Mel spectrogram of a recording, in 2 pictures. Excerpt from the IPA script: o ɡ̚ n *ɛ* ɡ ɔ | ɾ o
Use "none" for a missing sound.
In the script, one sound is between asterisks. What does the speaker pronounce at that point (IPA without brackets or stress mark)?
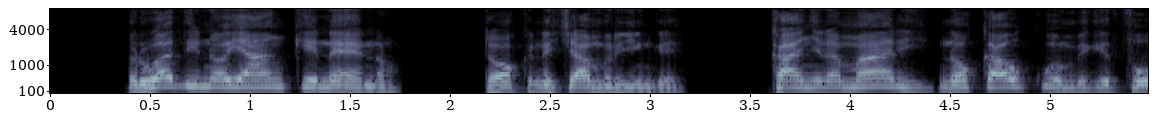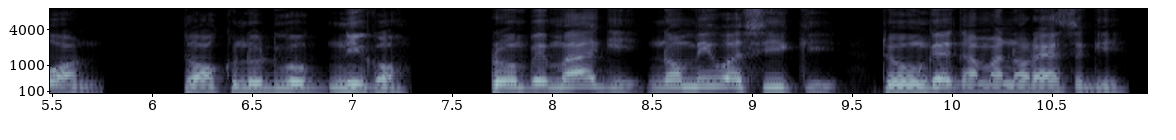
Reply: i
